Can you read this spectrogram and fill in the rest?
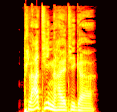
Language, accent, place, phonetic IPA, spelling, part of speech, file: German, Germany, Berlin, [ˈplaːtiːnˌhaltɪɡɐ], platinhaltiger, adjective, De-platinhaltiger.ogg
- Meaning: inflection of platinhaltig: 1. strong/mixed nominative masculine singular 2. strong genitive/dative feminine singular 3. strong genitive plural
